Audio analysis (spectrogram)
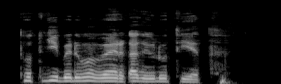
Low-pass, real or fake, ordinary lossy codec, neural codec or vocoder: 14.4 kHz; real; AAC, 48 kbps; none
